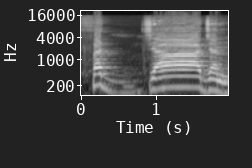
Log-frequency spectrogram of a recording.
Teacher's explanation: یہاں پر دیکھیے جیم حروف قلقلہ ہے اور مشدد ہے، تو اس کو ایک بار فا سے ملائیں گے اور اسے خوب جماؤ کے ساتھ پڑھیں گے، ثجاجن. اور یہ الف مدہ ہے، اس کو کھینچیں گے، ثجاجن.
